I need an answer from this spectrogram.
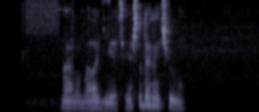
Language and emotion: Russian, positive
